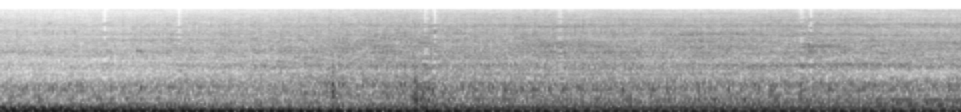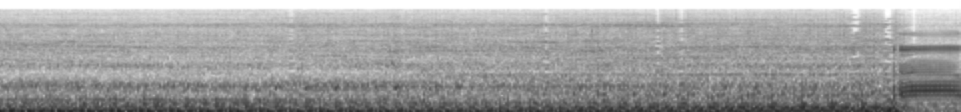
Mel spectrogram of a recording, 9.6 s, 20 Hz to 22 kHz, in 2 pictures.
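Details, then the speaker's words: Turbo 5.2L Dodge Ram V8 at idle with newly built exhaust and new clutch, pipes not yet warm: lumpy idle with a fast, slightly uneven puffing tick; owners suspect a small leak at the bottom of a V-band clamp. "like it's leaking of the VV in there a little bit leaking off the bottom of the V ban there I think out of that one"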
